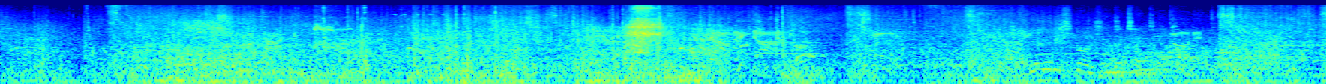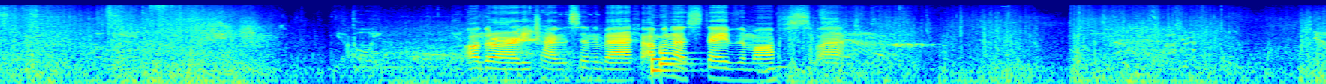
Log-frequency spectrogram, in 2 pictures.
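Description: Laser beams zap across a battlefield.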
